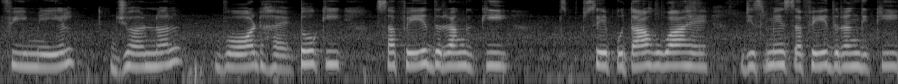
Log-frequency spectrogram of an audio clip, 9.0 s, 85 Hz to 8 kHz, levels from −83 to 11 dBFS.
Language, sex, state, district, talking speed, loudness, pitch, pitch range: Hindi, female, Maharashtra, Aurangabad, 115 wpm, -25 LUFS, 230 Hz, 220-235 Hz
